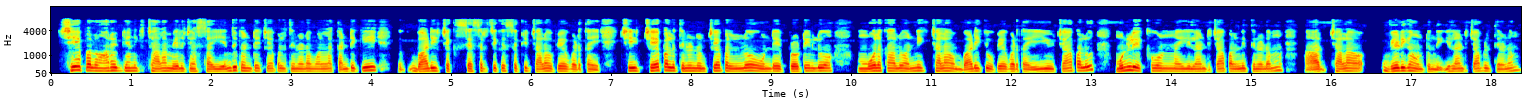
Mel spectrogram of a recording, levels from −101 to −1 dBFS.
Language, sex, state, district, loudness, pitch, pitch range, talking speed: Telugu, male, Andhra Pradesh, Anantapur, -18 LUFS, 140 Hz, 135-155 Hz, 145 wpm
